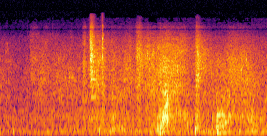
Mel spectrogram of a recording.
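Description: Quiet room tone with a few faint, brief taps of handling noise, spaced about a second apart.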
